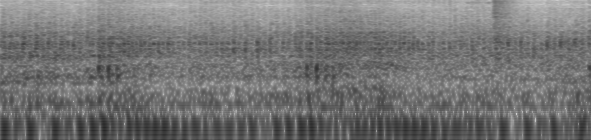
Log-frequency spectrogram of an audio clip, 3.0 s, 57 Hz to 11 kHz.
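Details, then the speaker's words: Honda ADV160 scooter at 31,941 km, before repair, electric fan in background: idle with dry clacking rattle and light ticking; cause not yet known, magneto and plastic oil pump gear to be checked first; engine rattle and ticking. "Irinig niyo na yung tunog na yan. Yung maggarag-gar tapos malagitik."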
